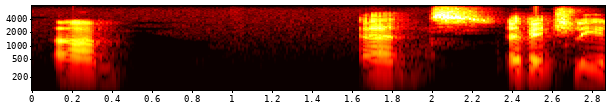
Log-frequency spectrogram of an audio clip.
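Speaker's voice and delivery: ordinary talk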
